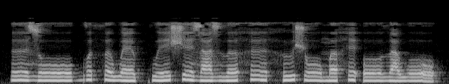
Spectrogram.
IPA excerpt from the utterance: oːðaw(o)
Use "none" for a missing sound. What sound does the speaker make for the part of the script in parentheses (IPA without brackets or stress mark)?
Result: o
